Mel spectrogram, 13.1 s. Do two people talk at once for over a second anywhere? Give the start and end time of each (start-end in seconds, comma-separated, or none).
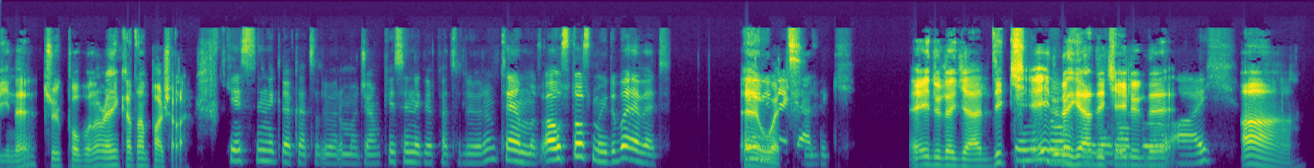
10.1-11.8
